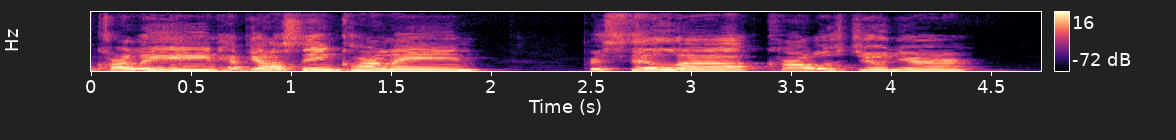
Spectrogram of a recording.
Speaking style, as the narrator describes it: I called out to them

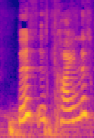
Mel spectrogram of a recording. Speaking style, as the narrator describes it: Grover yelled

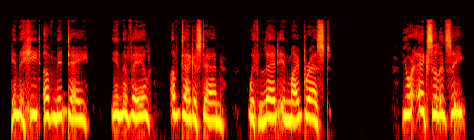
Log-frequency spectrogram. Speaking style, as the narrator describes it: she wailed suddenly with a heart-rending scream and a flood of tears

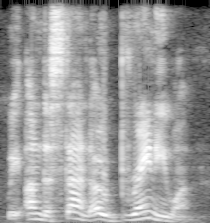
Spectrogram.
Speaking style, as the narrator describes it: cried the audience

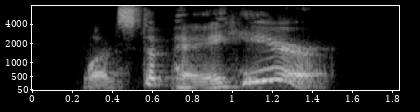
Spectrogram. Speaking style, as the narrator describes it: he cried

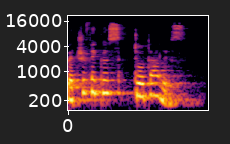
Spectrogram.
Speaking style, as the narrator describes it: she cried

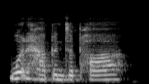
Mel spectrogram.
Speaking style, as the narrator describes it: I said very softly

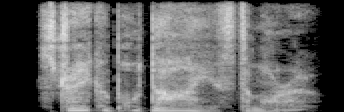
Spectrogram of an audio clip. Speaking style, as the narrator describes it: she said quietly

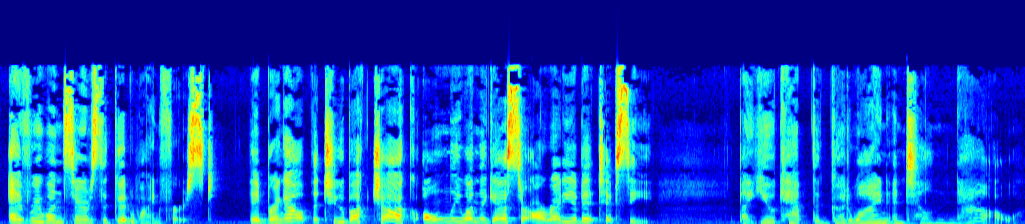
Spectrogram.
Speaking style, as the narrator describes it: the wedding planner exclaimed to the groom

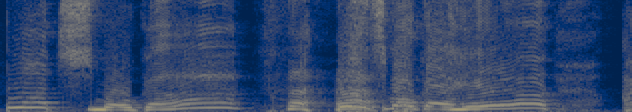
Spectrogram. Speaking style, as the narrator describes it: loudly

